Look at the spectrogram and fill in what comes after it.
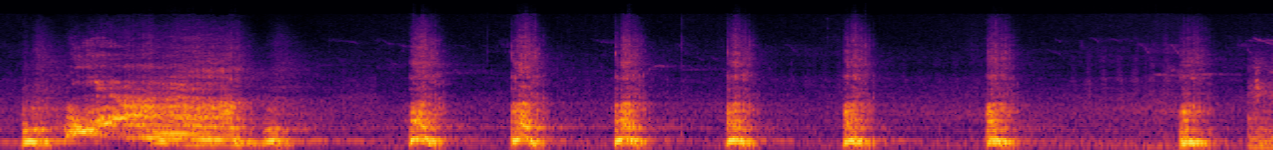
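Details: Lion giving a sustained, heavy roar lasting nearly two seconds, then a long series of about eight short, deep grunting roars, spaced roughly a second apart and slowing slightly toward the end.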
